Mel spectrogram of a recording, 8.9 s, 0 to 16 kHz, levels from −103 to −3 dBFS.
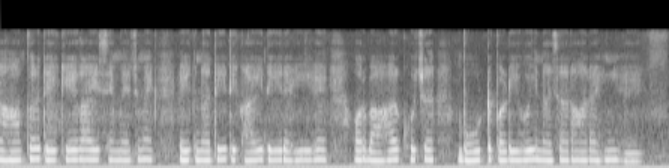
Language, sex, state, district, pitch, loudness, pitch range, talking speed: Hindi, female, Rajasthan, Jaipur, 200 Hz, -17 LUFS, 195-210 Hz, 150 wpm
